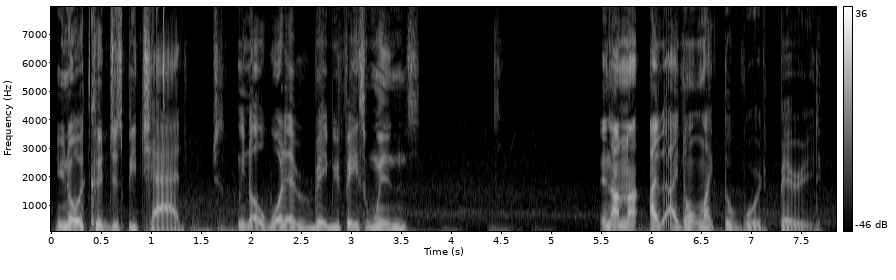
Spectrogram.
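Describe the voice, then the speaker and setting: A man vlogging in a rambling, excitable rant full of swearing. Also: sits low, moderate pace. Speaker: wrestling vlogger. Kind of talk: casual vlog rant.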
